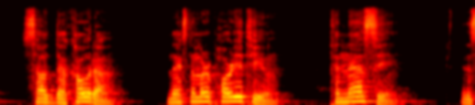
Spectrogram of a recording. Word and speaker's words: Tennessee: Tennessee. And stress on the third syllable, on C sound, Tennessee.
